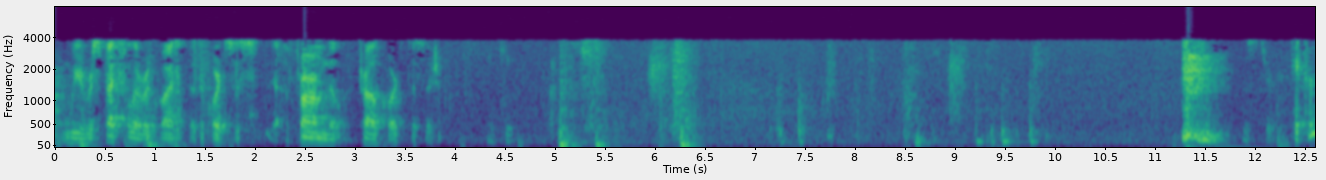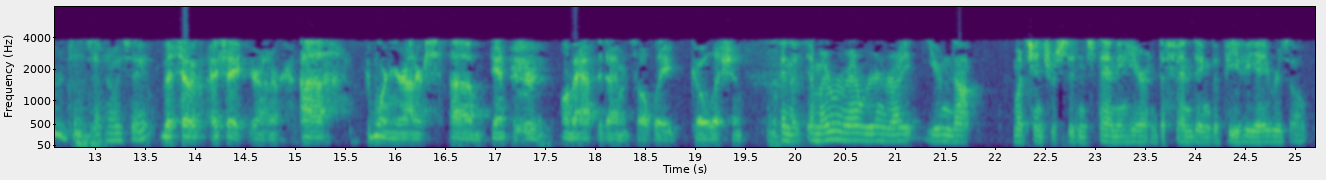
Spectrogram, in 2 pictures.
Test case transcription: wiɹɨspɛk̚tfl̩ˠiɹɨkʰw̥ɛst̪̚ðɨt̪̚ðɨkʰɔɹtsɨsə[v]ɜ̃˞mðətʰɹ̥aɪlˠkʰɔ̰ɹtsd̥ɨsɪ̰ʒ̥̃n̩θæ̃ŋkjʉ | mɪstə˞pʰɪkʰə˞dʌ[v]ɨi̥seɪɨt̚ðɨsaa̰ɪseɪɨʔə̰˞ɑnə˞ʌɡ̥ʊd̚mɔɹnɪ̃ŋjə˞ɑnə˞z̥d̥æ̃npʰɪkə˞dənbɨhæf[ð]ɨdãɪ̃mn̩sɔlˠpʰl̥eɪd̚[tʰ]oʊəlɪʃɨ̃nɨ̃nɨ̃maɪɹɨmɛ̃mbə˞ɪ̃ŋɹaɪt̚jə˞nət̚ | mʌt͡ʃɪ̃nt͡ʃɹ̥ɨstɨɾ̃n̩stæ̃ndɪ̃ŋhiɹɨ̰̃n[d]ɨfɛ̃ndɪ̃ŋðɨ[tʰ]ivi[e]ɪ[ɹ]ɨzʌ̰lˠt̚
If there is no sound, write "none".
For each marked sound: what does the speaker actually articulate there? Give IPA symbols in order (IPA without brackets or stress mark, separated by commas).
f, z, ð, kʰ, d, pʰ, e, ɹ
